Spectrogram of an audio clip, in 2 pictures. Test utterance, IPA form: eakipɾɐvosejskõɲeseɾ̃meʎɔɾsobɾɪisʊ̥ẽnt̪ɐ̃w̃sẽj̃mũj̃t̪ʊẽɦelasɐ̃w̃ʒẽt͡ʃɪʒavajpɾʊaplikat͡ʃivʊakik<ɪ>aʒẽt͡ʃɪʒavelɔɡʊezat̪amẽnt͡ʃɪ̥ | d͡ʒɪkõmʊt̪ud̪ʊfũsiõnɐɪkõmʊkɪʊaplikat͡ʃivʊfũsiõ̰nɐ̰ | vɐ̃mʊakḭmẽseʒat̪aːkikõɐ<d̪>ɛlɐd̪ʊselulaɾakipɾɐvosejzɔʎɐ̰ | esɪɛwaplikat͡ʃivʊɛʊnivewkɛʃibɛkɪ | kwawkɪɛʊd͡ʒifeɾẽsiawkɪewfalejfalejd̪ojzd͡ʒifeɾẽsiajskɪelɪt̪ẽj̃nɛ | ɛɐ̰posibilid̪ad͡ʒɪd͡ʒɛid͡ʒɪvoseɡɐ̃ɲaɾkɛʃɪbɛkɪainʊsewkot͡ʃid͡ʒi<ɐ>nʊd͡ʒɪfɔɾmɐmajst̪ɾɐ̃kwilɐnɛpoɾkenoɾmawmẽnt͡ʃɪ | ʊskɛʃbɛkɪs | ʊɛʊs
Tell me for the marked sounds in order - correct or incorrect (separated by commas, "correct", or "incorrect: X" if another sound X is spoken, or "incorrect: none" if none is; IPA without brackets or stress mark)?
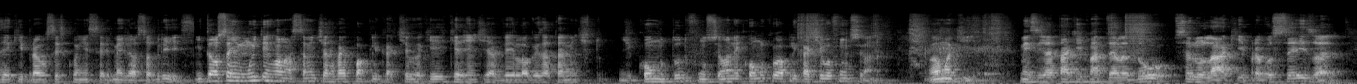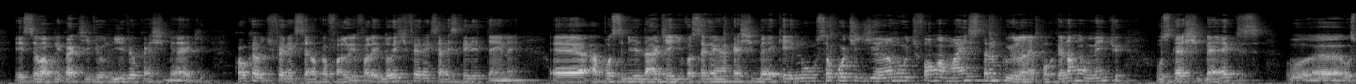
correct, incorrect: t̪, incorrect: ɐ̃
